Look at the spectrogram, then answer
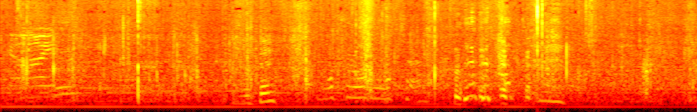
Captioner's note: giggles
